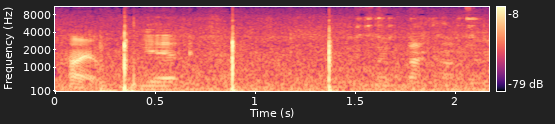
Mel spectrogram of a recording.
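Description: A spade striking earth: three sharp thuds about half a second apart.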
